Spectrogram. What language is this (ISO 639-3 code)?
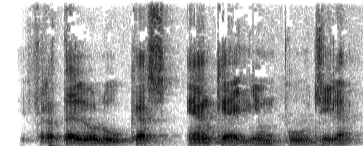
ita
